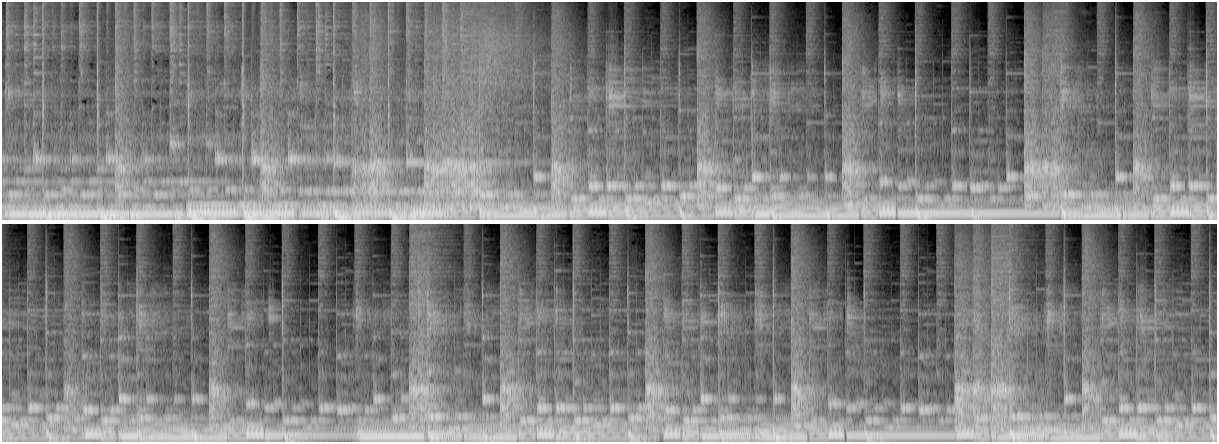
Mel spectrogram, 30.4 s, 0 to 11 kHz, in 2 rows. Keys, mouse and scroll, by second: 8.1-10.2 drag, 10.4 ctrl+z, 10.8-14.3 drag, 15.1-21.2 drag, 23.1 alt+scroll down 1, 23.7 space, 23.9 click, 24.3 space, 25.1 p, 26.2 click, 26.8 alt+scroll up 1, 26.8 click, 27.3 space, 27.5 click, 27.5 alt+scroll down 1, 27.7 click, 27.8 alt+scroll up 1, 27.9 click, 28.3 alt+scroll down 1, 28.4 click, 28.7 alt+scroll up 1, 28.8 alt+scroll down 1, 28.9 click, 28.9 right click, 29.0 click, 29.7 right click, 29.7-30.3 drag.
